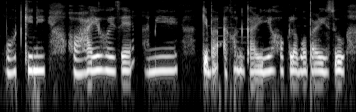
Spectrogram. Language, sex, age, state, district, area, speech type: Assamese, female, 18-30, Assam, Charaideo, rural, spontaneous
